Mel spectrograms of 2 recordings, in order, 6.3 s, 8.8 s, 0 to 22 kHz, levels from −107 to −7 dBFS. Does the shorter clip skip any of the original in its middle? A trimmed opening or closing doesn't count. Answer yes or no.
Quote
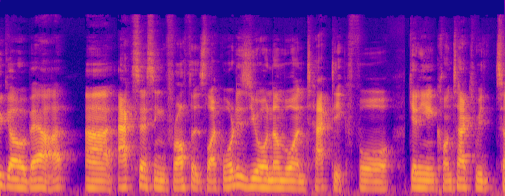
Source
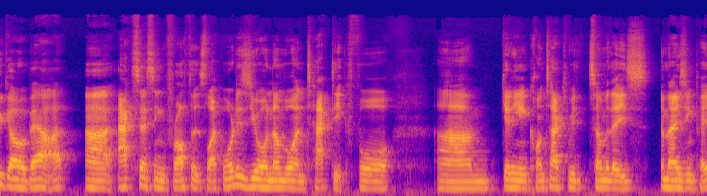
yes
